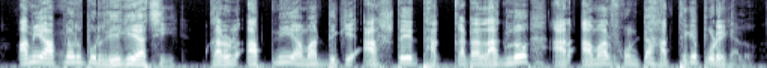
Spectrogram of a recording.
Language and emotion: Bengali, angry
